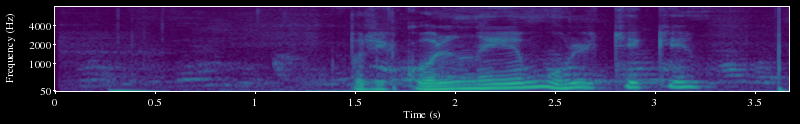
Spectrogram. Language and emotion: Russian, positive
